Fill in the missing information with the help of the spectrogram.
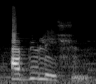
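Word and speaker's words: ebullition: तो moving on द 16 एंड the last word for the evening is एबुलेशन।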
